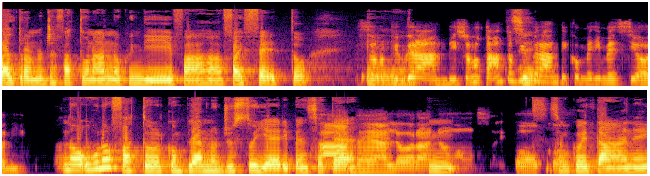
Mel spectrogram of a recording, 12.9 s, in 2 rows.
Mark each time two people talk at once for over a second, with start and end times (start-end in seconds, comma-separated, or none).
none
